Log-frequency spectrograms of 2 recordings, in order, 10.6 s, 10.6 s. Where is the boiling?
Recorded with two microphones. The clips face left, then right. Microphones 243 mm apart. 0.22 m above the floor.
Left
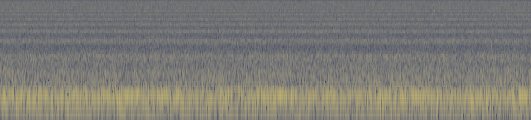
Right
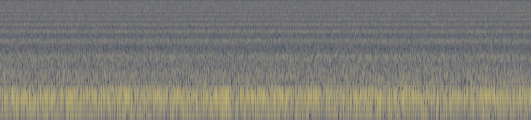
I don't hear boiling.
